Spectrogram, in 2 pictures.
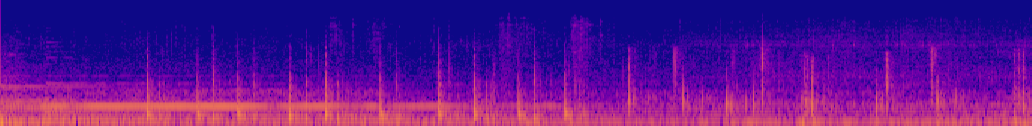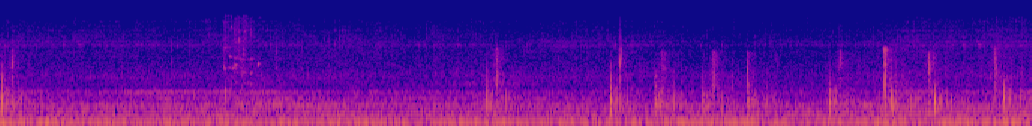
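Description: Footsteps thud steadily on wooden planks and stone.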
